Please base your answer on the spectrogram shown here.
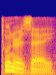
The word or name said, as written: Thunersee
